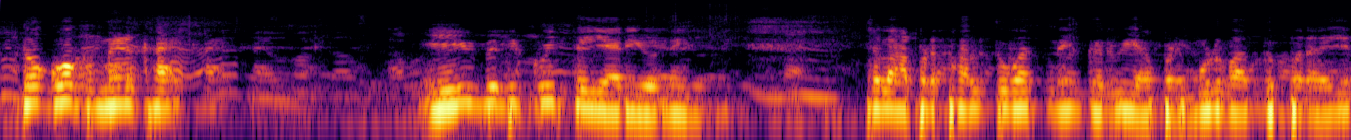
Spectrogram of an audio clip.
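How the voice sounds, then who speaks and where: A man giving a sermon with stories, urging his listeners again and again to pay close attention. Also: high voice. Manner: emphatic preaching, exhorting listeners to pay attention. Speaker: saint giving a satsang. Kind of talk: sermon with storytelling. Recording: tinny, phone-like, distant from the mic.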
